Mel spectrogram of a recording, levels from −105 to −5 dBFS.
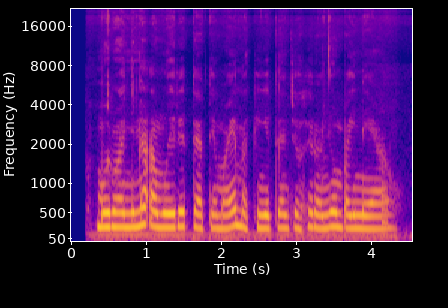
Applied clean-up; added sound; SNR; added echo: none; none; none; none.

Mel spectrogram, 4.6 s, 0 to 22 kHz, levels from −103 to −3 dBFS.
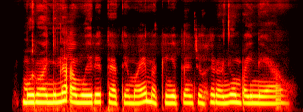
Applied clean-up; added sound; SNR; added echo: neural mask model Resemble Enhance denoiser.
